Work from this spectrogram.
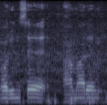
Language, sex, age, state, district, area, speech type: Urdu, male, 30-45, Delhi, Central Delhi, urban, spontaneous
